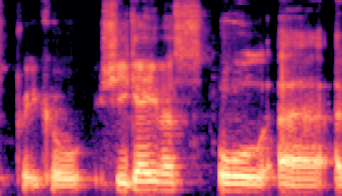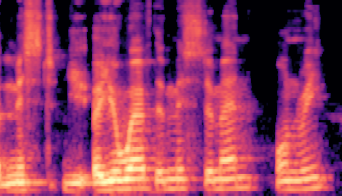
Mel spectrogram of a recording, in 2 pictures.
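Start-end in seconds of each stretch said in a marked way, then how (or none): none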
